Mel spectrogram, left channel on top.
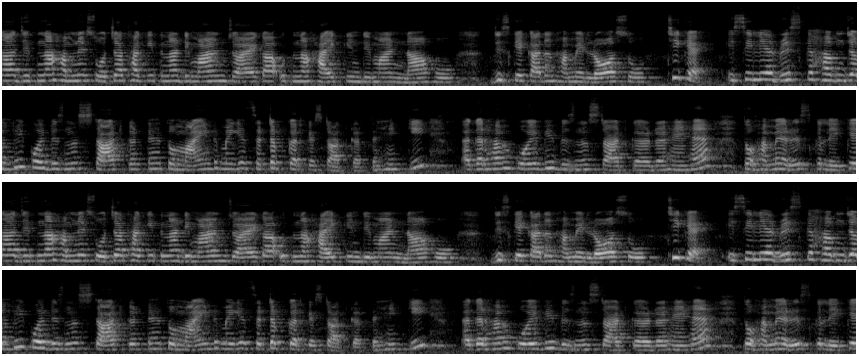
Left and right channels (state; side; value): normal; both; correlation 0.42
